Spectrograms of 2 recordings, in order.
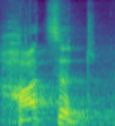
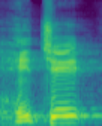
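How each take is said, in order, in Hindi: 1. इस शब्द में 'a' स्वर है और अंत में t है। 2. इस शब्द में 'e' स्वर है और अंत में t नहीं है। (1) "सही प्रोनाउंसिएशन क्या होता है इसका" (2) "कई बोलेंगे हेचे, टी को साइलेंट रखिए"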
